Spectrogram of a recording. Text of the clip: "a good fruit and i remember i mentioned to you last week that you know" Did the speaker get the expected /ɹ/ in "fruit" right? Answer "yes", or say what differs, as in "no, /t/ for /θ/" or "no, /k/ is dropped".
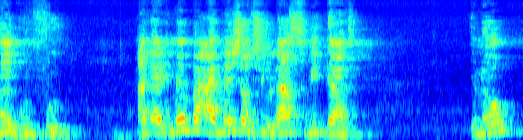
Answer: no, /ɹ/ is dropped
